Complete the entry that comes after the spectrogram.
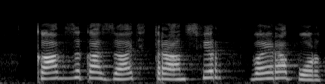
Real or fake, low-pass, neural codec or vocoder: real; 7.2 kHz; none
